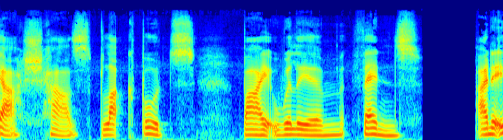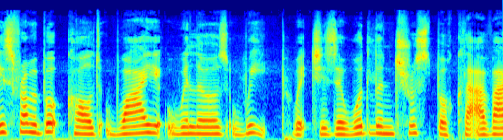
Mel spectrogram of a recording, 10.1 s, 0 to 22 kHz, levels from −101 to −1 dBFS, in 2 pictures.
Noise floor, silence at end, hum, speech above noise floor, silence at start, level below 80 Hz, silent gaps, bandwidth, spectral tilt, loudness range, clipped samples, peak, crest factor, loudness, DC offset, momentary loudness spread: under -90 dBFS; 0 s; none; over 69 dB; 0 s; -52 dBFS; 4.23-4.76 s; 15.5 kHz; -4.5 dB/octave; 3 LU; under 0.1%; -2 dBFS; 18 dB; -22 LUFS; under 0.1%; 10 LU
